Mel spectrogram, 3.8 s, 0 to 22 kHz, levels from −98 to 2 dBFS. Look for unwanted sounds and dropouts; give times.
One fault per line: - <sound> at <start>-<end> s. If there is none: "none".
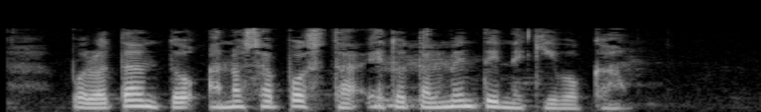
none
